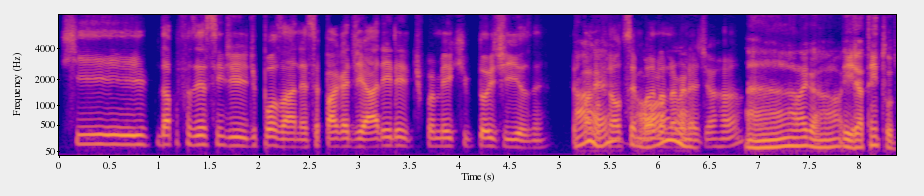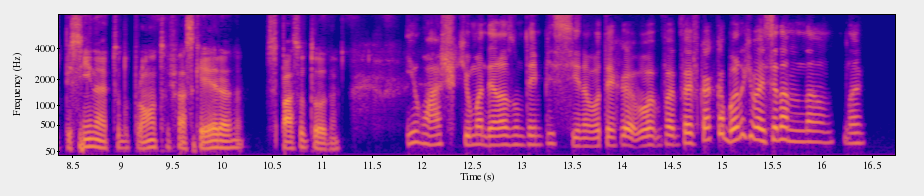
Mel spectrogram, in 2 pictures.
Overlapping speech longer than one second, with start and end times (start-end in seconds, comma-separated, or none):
5.2-6.4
